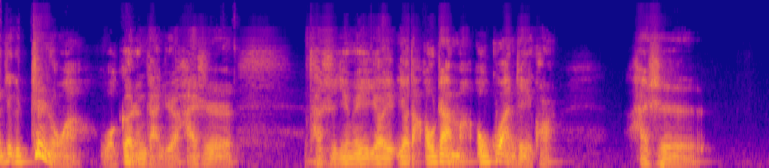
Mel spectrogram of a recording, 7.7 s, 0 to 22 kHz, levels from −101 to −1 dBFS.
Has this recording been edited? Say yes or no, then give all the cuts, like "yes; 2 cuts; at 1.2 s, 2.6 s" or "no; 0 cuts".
yes; 1 cut; at 3.0 s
